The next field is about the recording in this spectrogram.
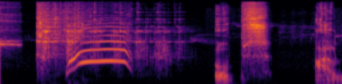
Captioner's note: clattering and shrieking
